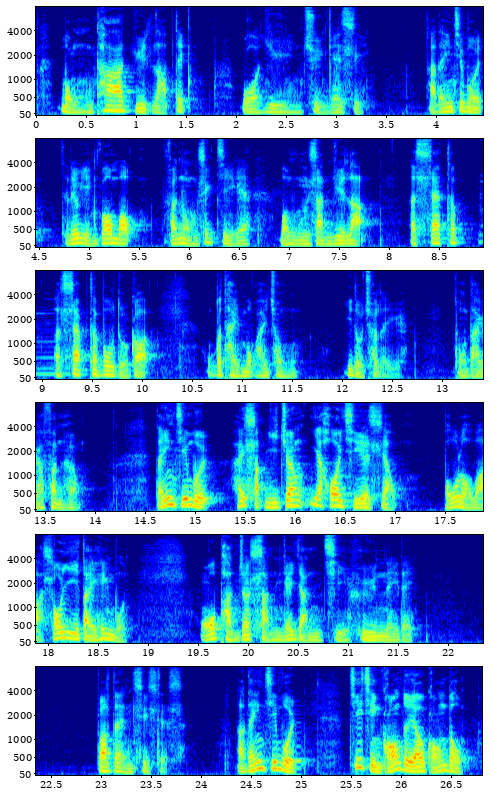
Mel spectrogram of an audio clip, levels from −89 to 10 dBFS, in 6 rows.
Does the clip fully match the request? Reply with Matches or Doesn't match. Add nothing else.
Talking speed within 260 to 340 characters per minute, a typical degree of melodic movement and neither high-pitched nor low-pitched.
Doesn't match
